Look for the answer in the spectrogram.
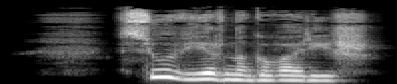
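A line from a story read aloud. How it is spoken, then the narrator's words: Tired agreement. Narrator (Russian): устало согласилась Инна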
